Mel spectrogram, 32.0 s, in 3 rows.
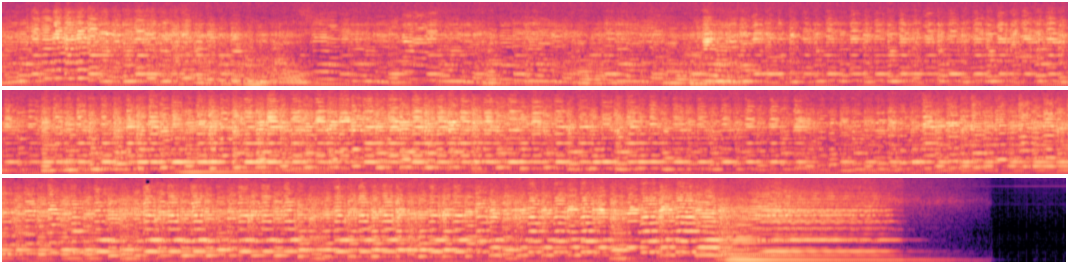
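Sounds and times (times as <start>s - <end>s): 
solo cello prelude in C major: 0.0s - 31.0s.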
